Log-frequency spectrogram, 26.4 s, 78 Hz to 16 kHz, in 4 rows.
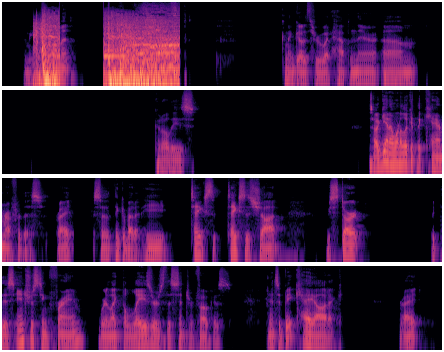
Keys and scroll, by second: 2.7 space.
